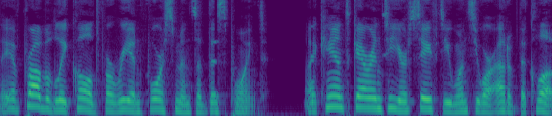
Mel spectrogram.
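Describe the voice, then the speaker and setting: A put-on character voice that sounds female, at a middle pitch, moves at a fairly quick pace against a quiet background. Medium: read story. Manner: clipped, authoritative.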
